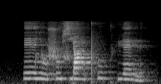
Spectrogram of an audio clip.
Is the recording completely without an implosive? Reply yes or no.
yes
